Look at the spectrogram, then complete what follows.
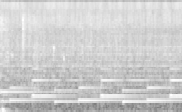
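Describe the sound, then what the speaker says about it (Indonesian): Light night-time drizzle falls outside as a steady, soft patter, quiet and continuous beneath clear, sustained melodic tones. "di sini agak sedikit gerimis"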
